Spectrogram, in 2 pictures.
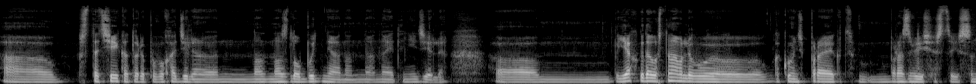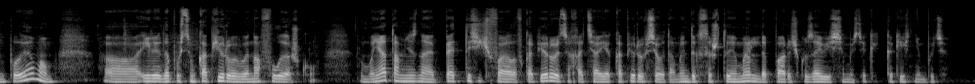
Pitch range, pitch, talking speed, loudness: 115-135 Hz, 125 Hz, 140 wpm, -23 LUFS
